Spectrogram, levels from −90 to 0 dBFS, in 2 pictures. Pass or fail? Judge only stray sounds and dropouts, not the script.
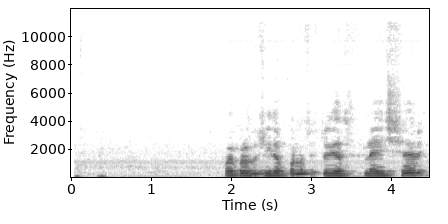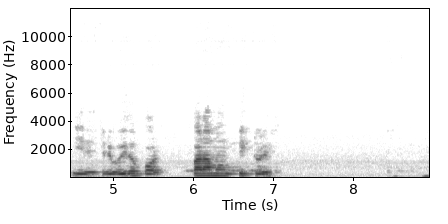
pass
